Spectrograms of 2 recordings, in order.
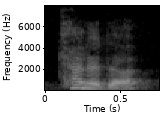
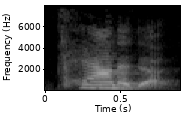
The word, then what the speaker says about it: Canada: This time, the first syllable is stressed. This time, this a is really long. So, don't say Canada, say Canada. Canada.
